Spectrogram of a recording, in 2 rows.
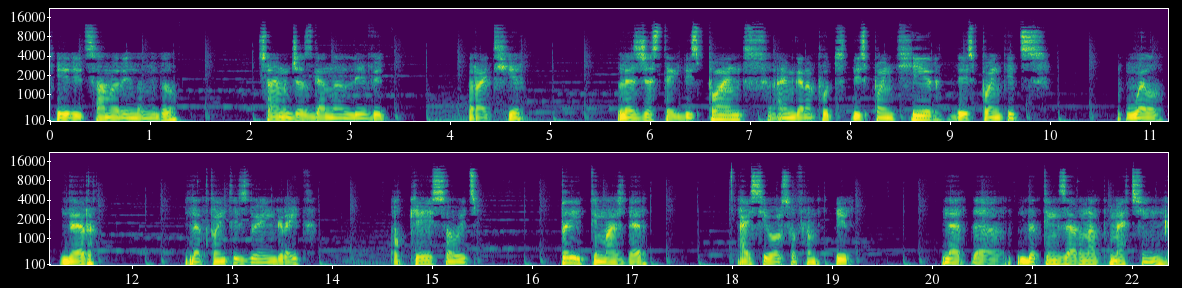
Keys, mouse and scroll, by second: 1.2 click, 5.6 click, 5.7 g, 7.4 click, 8.4 click, 8.6 g, 9.2 click, 9.9 g, 10.9 click, 11.7 g, 12.6 click, 12.9 g, 14.1 shift+click, 15.1 click, 17.5 click, 19.0 ctrl+click, 19.8 g, 20.1 z, 21.4 right click, 22.2 g.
